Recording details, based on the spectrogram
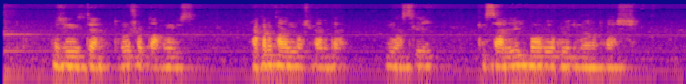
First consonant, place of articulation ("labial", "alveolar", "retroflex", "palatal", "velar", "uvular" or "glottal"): alveolar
